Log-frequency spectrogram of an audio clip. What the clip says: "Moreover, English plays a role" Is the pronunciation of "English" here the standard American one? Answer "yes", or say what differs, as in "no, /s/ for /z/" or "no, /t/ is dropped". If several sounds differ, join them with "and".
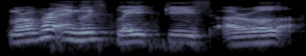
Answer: no, /s/ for /ʃ/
